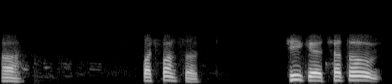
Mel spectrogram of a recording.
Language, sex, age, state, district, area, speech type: Hindi, male, 18-30, Uttar Pradesh, Mirzapur, rural, conversation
